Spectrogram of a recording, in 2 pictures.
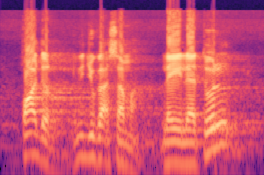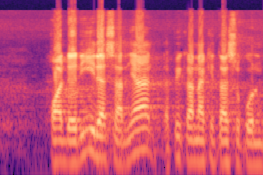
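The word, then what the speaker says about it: ليلة القدر: tetap ada Qalqalah kode dan huruf ra disini huruf kasrah maka huruf road dalam keadaan katsrah hukumnya dibaca di tipis Lailatul Qadri khodiri nyambet subaca odery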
